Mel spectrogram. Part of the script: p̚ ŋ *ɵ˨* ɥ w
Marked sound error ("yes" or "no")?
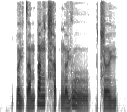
yes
